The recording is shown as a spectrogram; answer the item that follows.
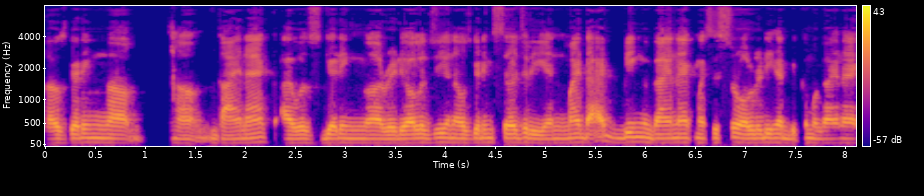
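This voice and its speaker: With an Indian accent, a man speaks in a very deep, low pitch with a dark, mellow tone. His pace is fairly quick, with hardly any pauses. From India, Mumbai. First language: Hindi. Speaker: doctor. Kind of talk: casual chat. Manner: animated.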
